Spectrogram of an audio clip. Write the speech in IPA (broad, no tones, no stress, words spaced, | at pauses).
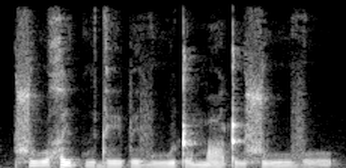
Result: ɬuːχikʷi deːpevuːʈo mɑʈu ɬuːvoː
